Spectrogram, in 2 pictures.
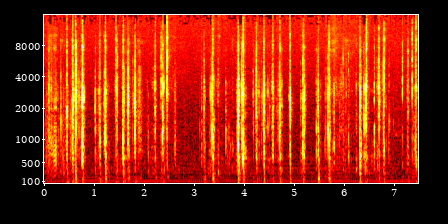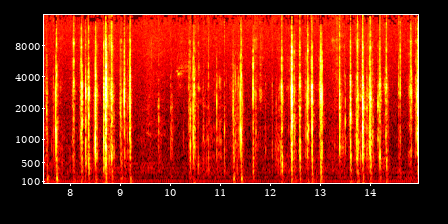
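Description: Long dark-polished nails and fingertips type on a full-size plastic computer keyboard with black keycaps and a rainbow backlight, pressing and clicking the keys. Quick, sharp, bright clicks and taps come in uneven bursts and pauses over a faint steady low hum.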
